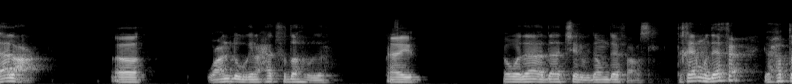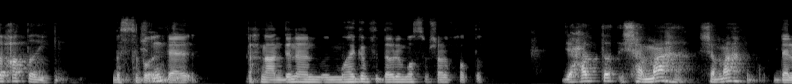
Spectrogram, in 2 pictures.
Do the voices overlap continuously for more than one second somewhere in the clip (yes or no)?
no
